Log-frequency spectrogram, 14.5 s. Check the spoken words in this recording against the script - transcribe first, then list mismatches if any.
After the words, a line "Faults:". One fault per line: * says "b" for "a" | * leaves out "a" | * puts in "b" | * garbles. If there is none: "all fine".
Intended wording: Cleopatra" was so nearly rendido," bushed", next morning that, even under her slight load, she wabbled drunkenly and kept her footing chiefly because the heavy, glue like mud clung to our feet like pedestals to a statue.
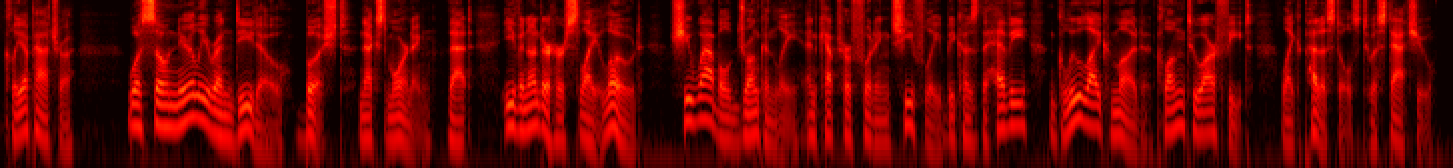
Cleopatra" was so nearly rendido," bushed", next morning that, even under her slight load, she wabbled drunkenly and kept her footing chiefly because the heavy, glue like mud clung to our feet like pedestals to a statue.
Faults:
all fine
